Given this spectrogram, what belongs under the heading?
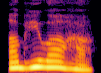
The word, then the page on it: ಅಭಿವಾಹಿ: abhivāhi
